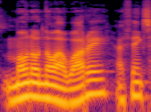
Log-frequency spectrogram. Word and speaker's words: mono no aware: this Japanese concept I'm going to butcher the pronunciation because it it's tough to translate it's mono no aware I think is how you say it it's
